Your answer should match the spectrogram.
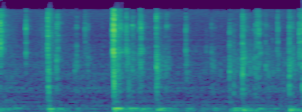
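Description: Typing on a computer keyboard, close and clear, with bursts of quick key clicks and a few heavier strokes in uneven runs.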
